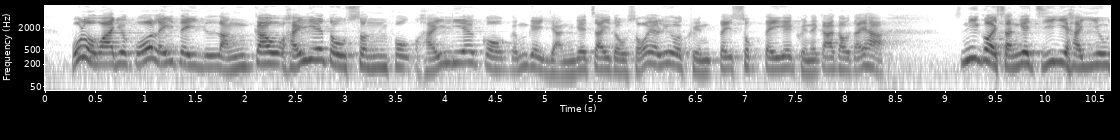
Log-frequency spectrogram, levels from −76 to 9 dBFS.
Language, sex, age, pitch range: Chinese, male, 30-49, 125-180 Hz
